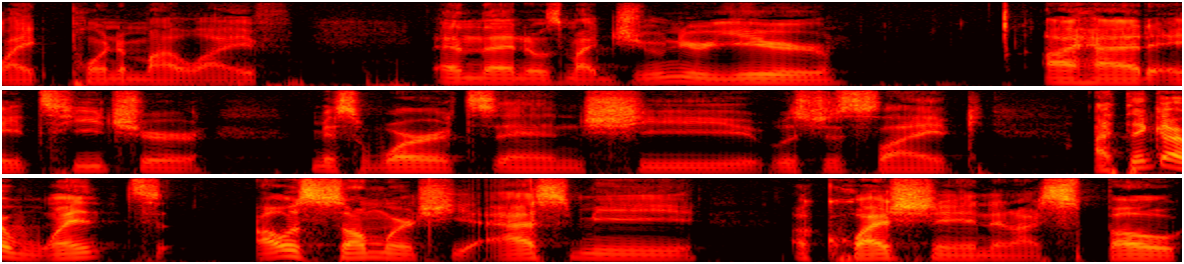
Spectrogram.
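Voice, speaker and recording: Fairly even intonation and a fairly low pitch mark a man's speech at a moderate pace. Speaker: creative entrepreneur. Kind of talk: casual interview chat. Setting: at the guest's home.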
